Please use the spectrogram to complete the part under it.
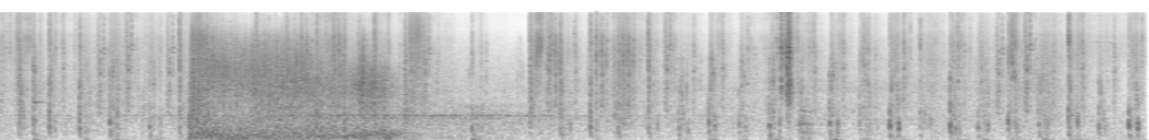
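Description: A grenade explodes in the shooter game A.V.A., a loud, broad roaring burst lasting about two seconds that then fades into a steady run of quick gunfire and footstep clatter.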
